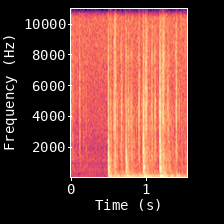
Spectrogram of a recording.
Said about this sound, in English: If you're not struggling, picture him as scary as possible and put the worst vicious gun impossible in his hands. But how do you respond when this guy shows up at your door and knocks?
